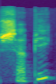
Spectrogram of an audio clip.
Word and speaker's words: Sapi: Son nom s'écrit Sapi, mais se prononce Chapi car elle est d'origine hongroise.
